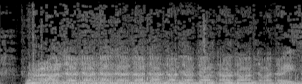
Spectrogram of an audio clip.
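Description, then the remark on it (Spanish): A cow lets out one long, loud moo, a low, drawn-out bellow lasting about two seconds, heard on its own. “Son los de vaca. No mames, es vaca.”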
